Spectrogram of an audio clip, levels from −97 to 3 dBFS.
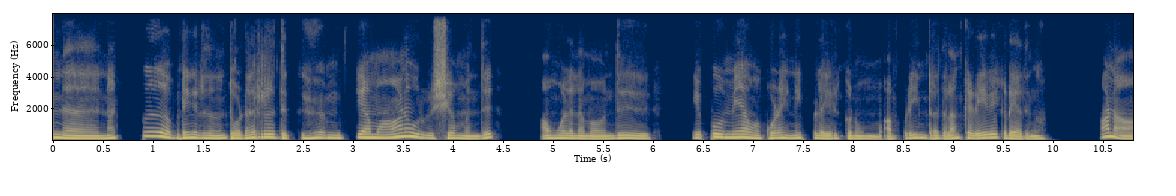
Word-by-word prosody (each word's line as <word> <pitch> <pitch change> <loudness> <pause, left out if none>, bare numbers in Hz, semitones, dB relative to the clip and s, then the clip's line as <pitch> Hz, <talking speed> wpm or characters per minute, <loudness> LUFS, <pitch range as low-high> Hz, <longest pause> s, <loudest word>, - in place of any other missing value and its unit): இந்த 175 -4 +4 0.4
நட்பு 225 - -4 0.2
அப்படீங்குறது 165 -2 +1
வந்து 155 +3 +1
தொடருதற்கு 165 -2 0 0.3
முக்கியமான 185 +4 +1
ஒரு 195 - 0
விஷயம் 155 +1 0
வந்து, 125 +7 0 0.6
அவங்கள 150 0 +2
நம்ப 130 -1 0
வந்து, 145 +5 0 0.7
எப்போதுமே 195 -1 +1
அவங்க 160 -4 +1
கூட 160 - +2
இணைப்புல 150 -2 -2
இருக்கணும், 130 -2 -1 0.2
அப்படீன்றதுலாம் 155 0 -1
கிடையவே 165 +5 +3
கிடையாதுங்க. 125 -3 0 0.7
ஆனா, 235 -9 +2
155 Hz, 115 wpm, -22 LUFS, 140-175 Hz, 0.7 s, இந்த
